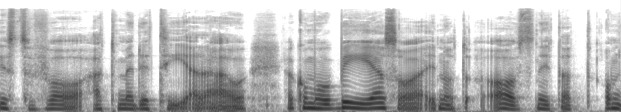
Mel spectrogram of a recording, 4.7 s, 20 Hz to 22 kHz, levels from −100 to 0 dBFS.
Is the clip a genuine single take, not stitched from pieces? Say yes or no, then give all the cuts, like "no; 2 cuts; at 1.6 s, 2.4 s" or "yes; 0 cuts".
yes; 0 cuts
